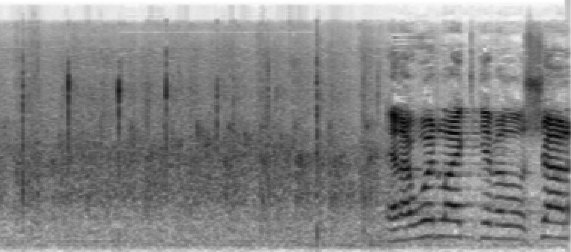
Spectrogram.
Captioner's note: applause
